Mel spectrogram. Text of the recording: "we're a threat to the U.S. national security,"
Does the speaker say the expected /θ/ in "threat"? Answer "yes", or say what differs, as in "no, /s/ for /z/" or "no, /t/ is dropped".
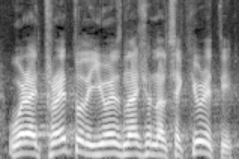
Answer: no, /t/ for /θ/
